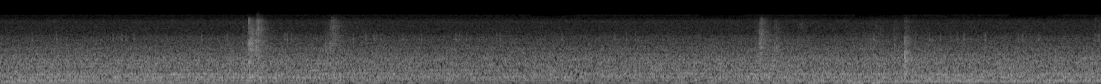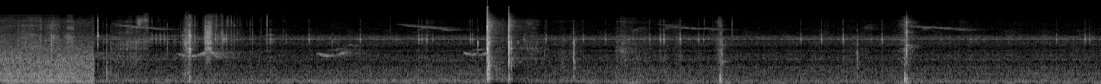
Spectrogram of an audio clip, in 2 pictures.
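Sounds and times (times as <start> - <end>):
bird chip notes: 0.0 - 22.0
steady rushing noise: 0.0 - 22.0.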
